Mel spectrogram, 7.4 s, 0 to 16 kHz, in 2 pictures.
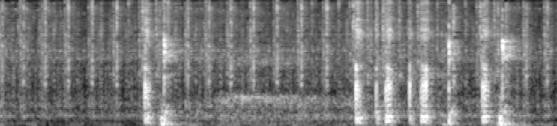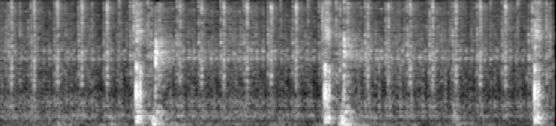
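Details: New OKMO Retrol B02 miniature petrol hit-and-miss engine with new carburetor, first run, on shellite with distilled water in the hopper: sharp pops irregularly about a second apart, light ticking coasting between. Normal running.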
